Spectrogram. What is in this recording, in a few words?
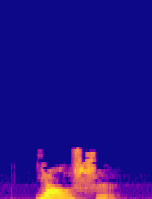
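"要是", Mandarin Chinese; chinese-flashcards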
